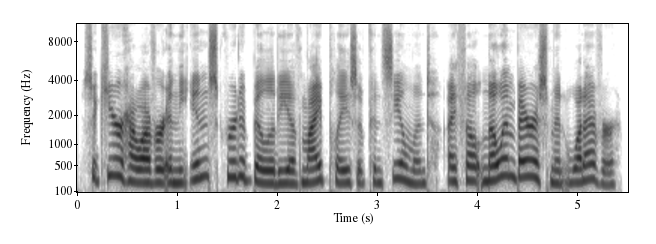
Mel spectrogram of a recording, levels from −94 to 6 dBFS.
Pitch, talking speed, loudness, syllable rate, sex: 240 Hz, 165 wpm, -18 LUFS, 6.1 syllables/s, female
